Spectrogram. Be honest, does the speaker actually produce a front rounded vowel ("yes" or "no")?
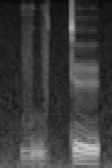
yes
